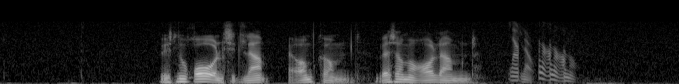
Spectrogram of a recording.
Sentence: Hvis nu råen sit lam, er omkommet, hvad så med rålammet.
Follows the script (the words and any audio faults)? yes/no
no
